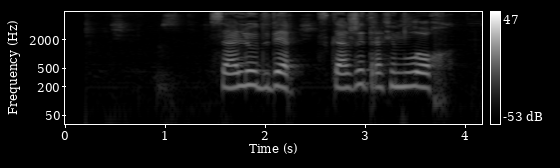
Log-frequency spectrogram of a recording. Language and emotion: Russian, neutral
